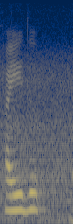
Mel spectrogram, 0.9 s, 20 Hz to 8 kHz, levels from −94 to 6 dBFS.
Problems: none marked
